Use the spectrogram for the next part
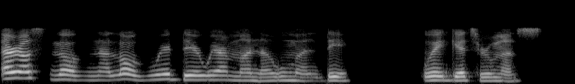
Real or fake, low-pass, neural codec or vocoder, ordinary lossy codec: fake; 5.4 kHz; codec, 16 kHz in and 24 kHz out, 0.9 kbps, LongCat-Audio-Codec, fine tuned four codebook decoder; none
